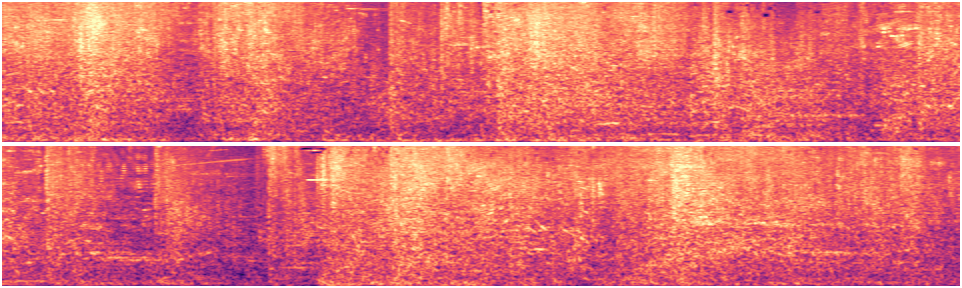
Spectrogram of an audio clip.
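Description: Game spell blasts and explosions crackle and boom rapidly.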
